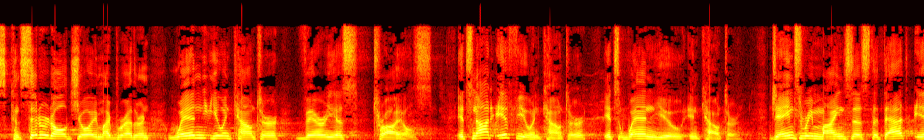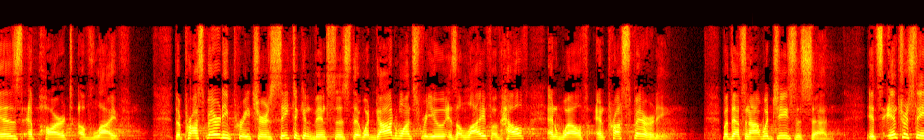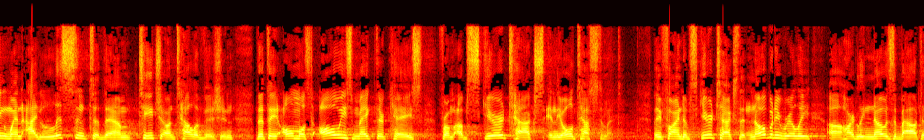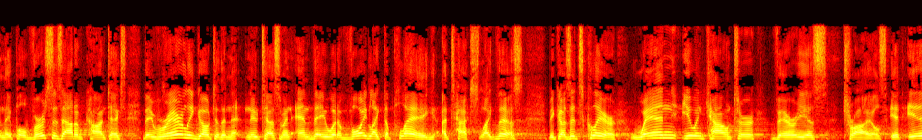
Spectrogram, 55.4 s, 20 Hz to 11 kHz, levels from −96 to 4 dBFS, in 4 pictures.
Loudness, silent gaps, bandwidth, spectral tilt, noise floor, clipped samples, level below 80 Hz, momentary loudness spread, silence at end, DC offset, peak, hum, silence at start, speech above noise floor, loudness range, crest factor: -16 LUFS; none; 9.4 kHz; -4.5 dB/octave; -47 dBFS; under 0.1%; -60 dBFS; 7 LU; 0 s; under 0.1%; 0 dBFS; none; 0 s; 31 dB; 2 LU; 16 dB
